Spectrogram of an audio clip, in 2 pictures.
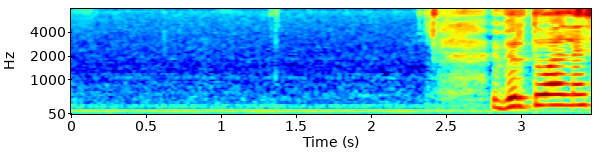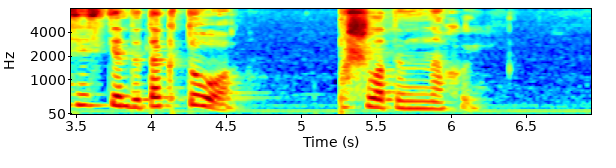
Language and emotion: Russian, angry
